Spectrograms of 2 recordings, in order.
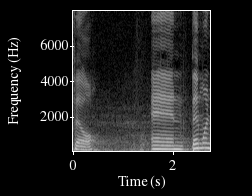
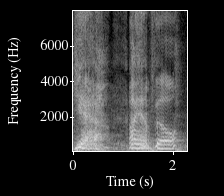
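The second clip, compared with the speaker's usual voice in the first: smug; 2 semitones higher, 7 dB louder, much slower than usual. Retold or imitated. Smug reply to boyfriend.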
